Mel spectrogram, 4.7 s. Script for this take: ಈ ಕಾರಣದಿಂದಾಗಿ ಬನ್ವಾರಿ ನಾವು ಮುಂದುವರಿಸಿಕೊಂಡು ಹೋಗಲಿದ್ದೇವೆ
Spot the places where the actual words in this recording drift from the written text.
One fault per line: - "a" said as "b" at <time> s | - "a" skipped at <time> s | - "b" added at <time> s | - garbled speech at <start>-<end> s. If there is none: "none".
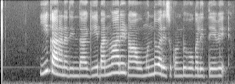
none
